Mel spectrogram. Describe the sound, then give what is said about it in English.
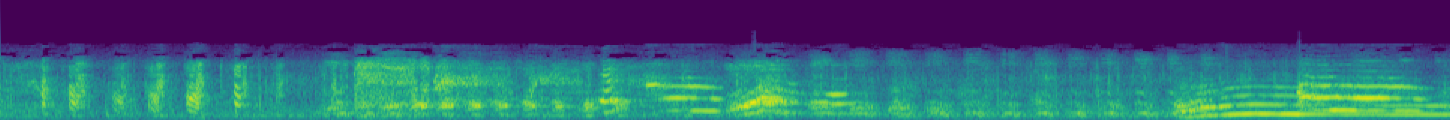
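Several frightened dogs howl and whine together, starting with short rapid yelps before rising into sustained, wavering howls that swell loudly near the end, sounding agitated. “See, Buana, even the dogs, they are frightened. Whiskey, leader, shut up.”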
